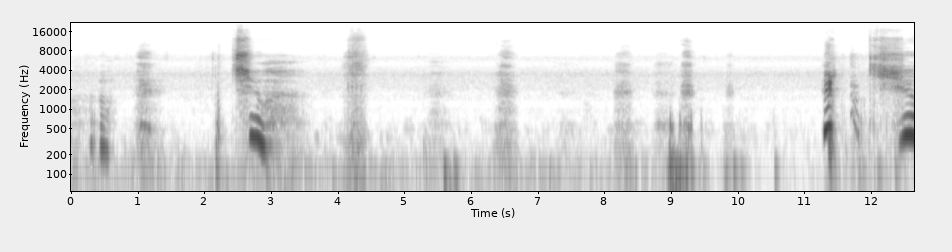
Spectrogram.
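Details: Run of repeated sneezes from an adult woman in spring 2024, attributed to pollen, with short breaths and quiet pauses between them.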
